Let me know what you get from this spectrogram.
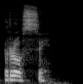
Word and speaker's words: Rossi: S-A-B-A-T-I-N-I. – And Lucia, what's your surname? – Rossi. – How do you spell it? – R-O-S-S-I.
